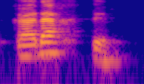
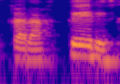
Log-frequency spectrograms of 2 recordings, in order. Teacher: el singular es carácter y el plural es caracteres. La sílaba tónica se mueve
